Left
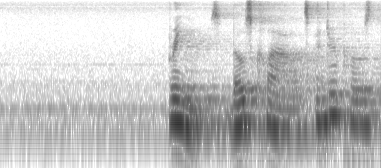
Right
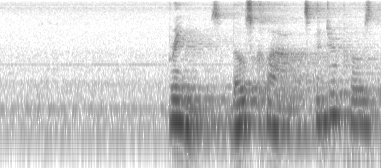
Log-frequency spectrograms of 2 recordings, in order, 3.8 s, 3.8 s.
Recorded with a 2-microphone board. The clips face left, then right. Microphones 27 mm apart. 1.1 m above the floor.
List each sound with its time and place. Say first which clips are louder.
1.7 s a man speaking: left 4 dB; 15° left (ahead or behind), 0.6 m; by 3.7 s 10° left (ahead or behind), 1.1 m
